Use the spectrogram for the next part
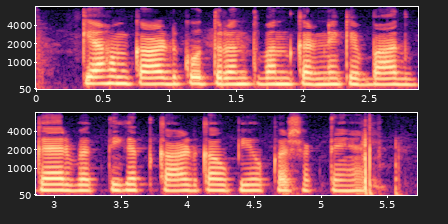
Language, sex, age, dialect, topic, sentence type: Hindi, female, 18-24, Awadhi Bundeli, banking, question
